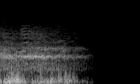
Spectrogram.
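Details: A large winter congregation of snow geese in Skagit County, Washington, gives a steady, nasal honking din for about a second, with many voices blending over a low rumble.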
